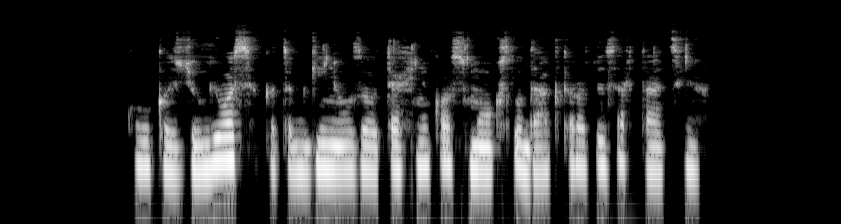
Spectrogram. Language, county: Lithuanian, Vilnius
